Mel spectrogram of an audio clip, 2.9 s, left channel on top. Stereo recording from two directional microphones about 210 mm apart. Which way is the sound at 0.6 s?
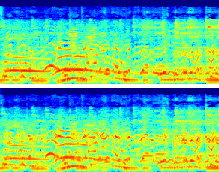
10° left (ahead or behind).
